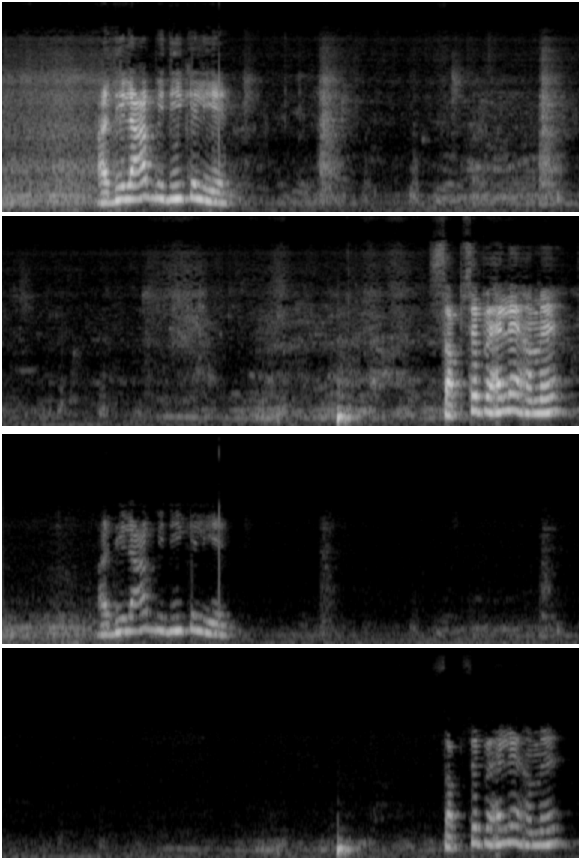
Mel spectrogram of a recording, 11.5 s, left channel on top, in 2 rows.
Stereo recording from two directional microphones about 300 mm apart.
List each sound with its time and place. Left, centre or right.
0.9 s a man's voice: left
10.2 s a man's voice: left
